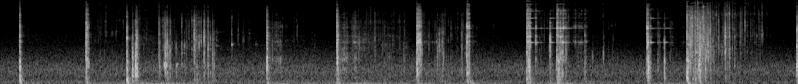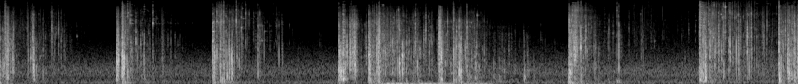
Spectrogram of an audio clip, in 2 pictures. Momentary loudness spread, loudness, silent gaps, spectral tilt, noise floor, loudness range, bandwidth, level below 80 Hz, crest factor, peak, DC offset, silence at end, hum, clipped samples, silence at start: 21 LU; -19 LUFS; none; -2 dB/octave; -42 dBFS; 3 LU; over 20 kHz; -40 dBFS; 22 dB; 0 dBFS; under 0.1%; 0 s; none; under 0.1%; 0 s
